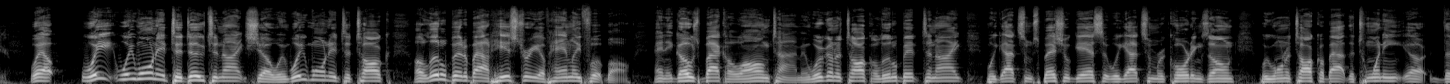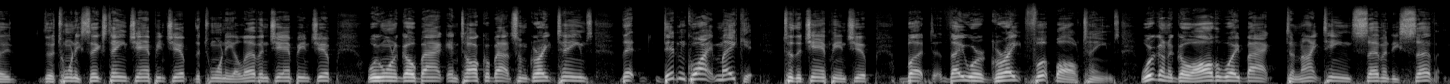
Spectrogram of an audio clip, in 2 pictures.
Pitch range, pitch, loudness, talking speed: 140-170 Hz, 160 Hz, -22 LUFS, 205 wpm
